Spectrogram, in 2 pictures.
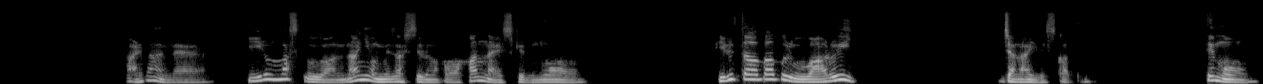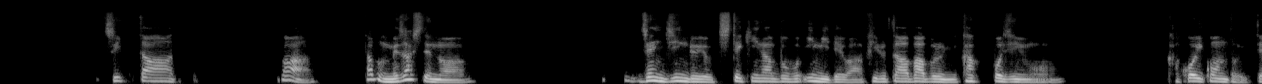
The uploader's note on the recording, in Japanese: ２０２３年７月２９日に開催した ZOOMライブの模様です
